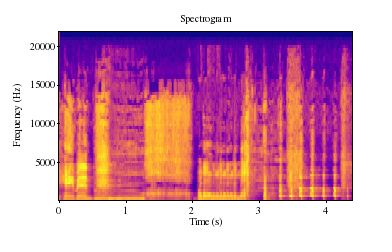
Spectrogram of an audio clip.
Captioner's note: giggles; gurgling; laughing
